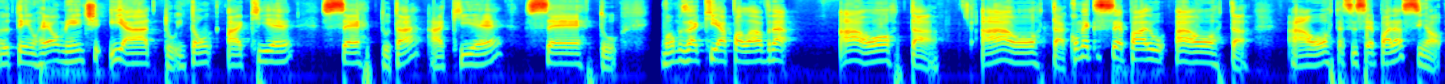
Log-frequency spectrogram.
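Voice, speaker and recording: A man's voice: a little high, no room sound, clean studio sound. A man with a Brazilian Portuguese accent teaching an exam-prep grammar lesson, explaining step by step and repeating key terms while checking in with viewers.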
